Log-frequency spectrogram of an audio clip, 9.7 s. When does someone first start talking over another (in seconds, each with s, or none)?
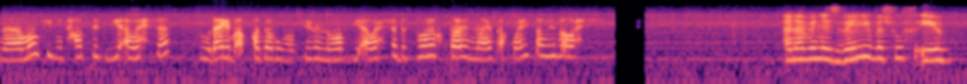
none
